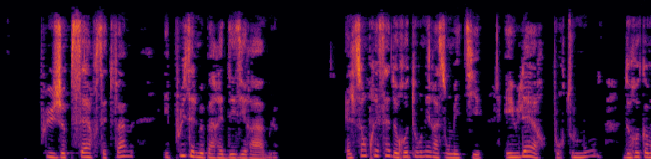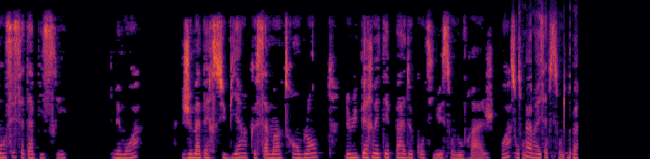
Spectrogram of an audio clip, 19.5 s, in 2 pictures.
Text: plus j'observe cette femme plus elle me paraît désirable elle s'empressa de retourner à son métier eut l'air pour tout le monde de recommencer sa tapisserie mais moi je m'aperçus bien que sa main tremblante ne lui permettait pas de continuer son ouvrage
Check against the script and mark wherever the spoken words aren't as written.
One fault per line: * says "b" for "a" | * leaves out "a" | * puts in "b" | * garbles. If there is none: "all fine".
* garbles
